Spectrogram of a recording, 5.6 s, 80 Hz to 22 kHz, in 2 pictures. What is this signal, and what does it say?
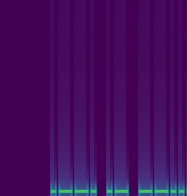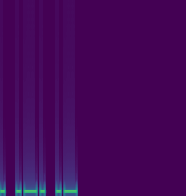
Morse code, heard as a keyed tone, about 19 wpm, 700 Hz. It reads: PA7RA
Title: Call Signs Repeated 3x - 20wpm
